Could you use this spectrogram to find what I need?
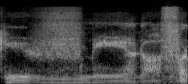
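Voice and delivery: very low, rumbling dragon creature voice. Voicing a creature that repeats itself once the spell is cast, low, rumbling dragon voice. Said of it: "it speaks in this low, rumbling voice".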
